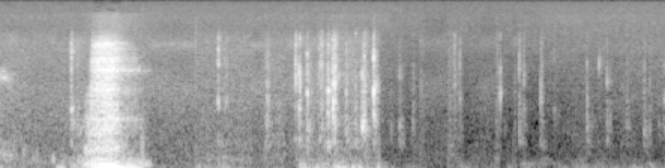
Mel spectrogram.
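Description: Faint scattered keyboard tapping on a laptop, broken by a short loud noise about half a second in and a weaker clattering burst about two seconds in.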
